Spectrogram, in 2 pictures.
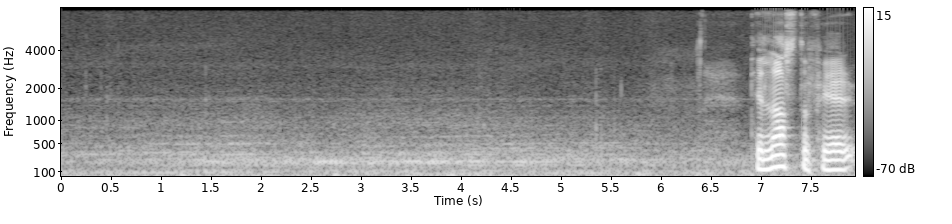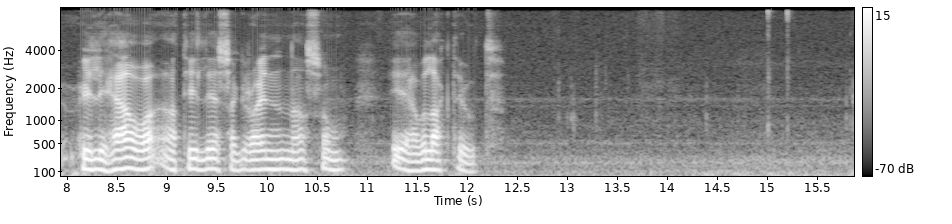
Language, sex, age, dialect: Faroese, male, 61+, Norðurstreymoy/Eysturoy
